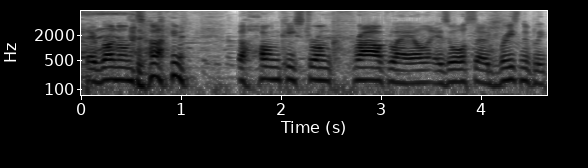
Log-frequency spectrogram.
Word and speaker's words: Honkai: voice he said no he said it wrong it's honky how much money did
